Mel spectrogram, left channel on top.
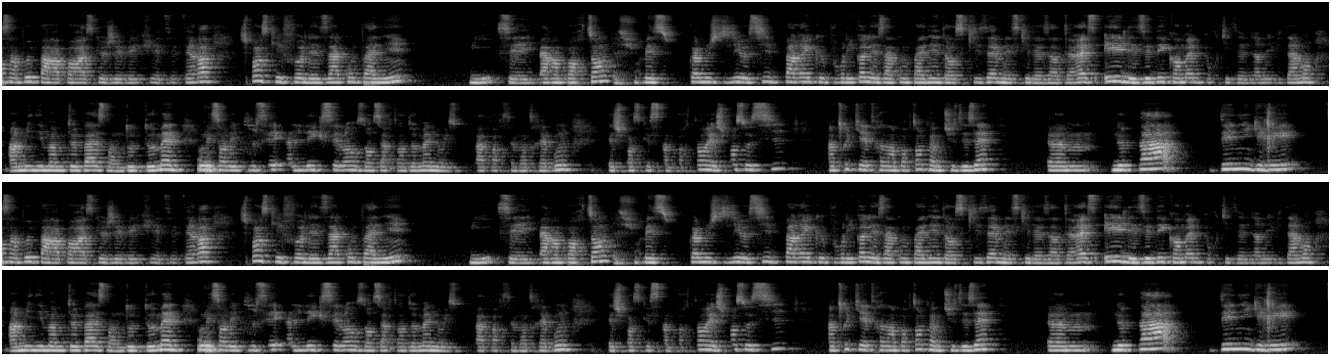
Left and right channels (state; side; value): identical; both; correlation 1.00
